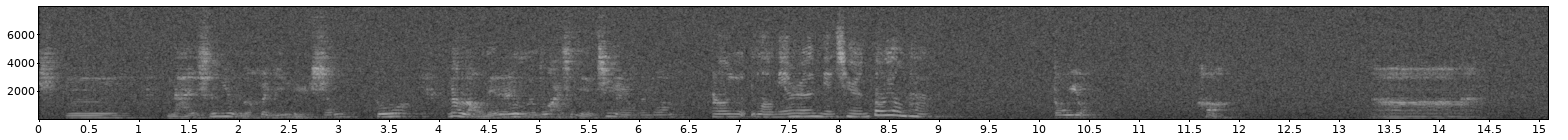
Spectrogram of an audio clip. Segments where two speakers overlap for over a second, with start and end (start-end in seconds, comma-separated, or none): none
